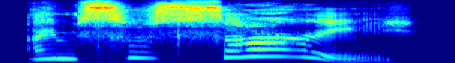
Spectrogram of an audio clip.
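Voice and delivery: ordinary talk, nothing marked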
